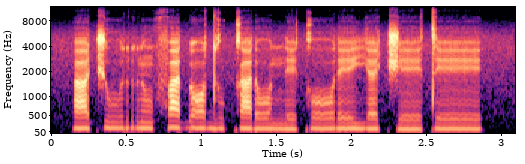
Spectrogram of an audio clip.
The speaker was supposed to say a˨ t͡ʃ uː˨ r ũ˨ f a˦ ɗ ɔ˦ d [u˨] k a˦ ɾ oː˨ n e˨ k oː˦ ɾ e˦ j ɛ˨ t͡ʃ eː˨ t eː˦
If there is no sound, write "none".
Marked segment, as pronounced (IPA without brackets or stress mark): u˨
